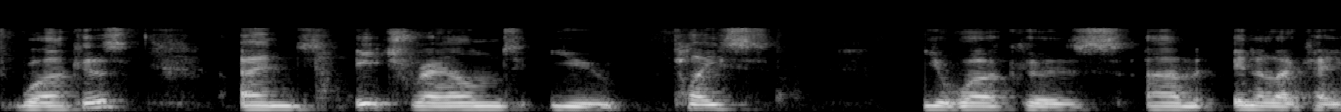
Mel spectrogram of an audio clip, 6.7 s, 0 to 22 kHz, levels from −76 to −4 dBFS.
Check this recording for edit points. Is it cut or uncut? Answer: uncut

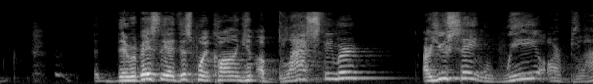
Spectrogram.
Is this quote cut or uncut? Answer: uncut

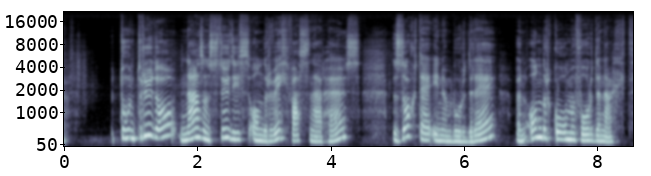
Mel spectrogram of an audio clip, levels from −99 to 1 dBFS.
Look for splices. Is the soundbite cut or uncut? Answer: uncut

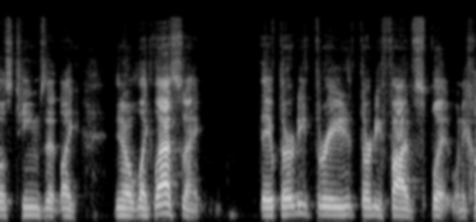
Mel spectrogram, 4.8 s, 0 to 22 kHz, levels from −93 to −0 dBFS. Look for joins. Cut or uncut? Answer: cut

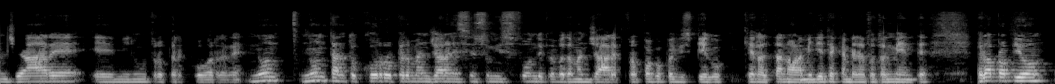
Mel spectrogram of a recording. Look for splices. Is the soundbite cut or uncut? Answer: cut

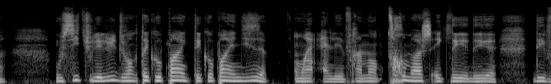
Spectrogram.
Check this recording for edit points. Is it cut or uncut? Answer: cut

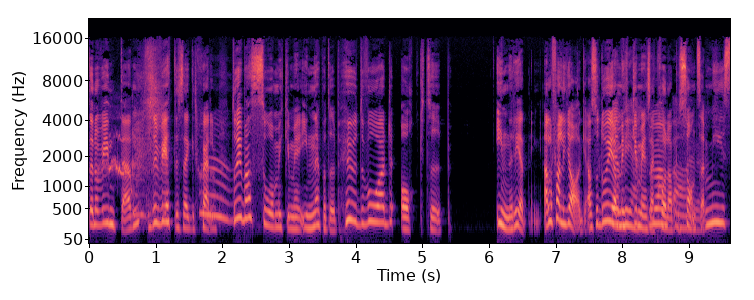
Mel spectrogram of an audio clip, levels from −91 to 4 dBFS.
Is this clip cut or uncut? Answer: uncut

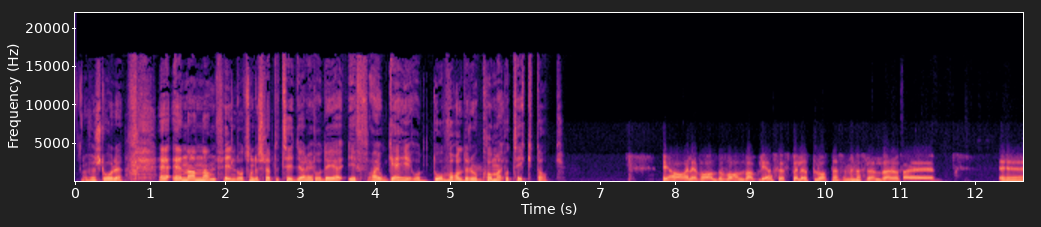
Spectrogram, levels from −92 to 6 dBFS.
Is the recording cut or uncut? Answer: cut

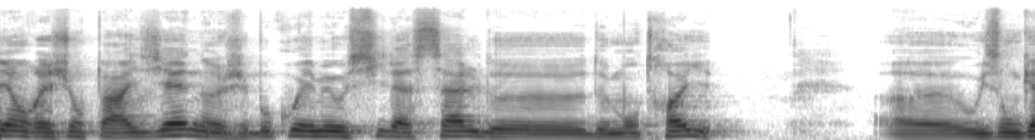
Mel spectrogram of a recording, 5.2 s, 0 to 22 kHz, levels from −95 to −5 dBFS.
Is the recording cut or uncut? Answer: uncut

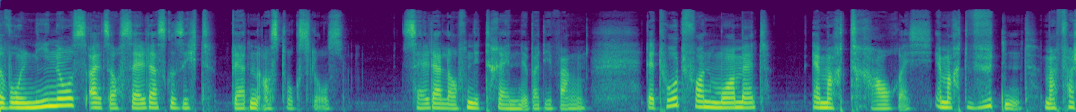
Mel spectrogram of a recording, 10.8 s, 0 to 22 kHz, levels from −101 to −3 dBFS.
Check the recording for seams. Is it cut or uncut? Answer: uncut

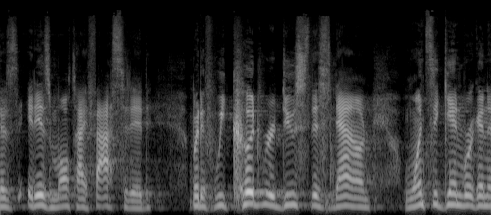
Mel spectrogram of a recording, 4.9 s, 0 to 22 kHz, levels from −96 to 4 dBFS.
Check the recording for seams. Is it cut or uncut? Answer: uncut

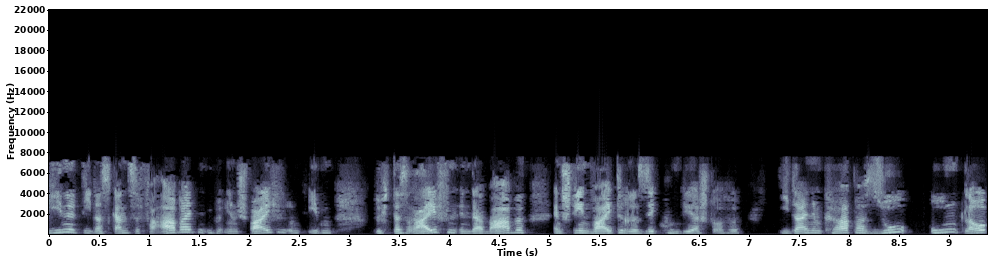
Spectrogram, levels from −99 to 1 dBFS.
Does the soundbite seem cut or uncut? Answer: uncut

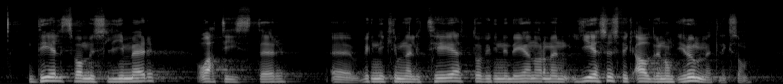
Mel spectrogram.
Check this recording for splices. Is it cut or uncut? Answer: cut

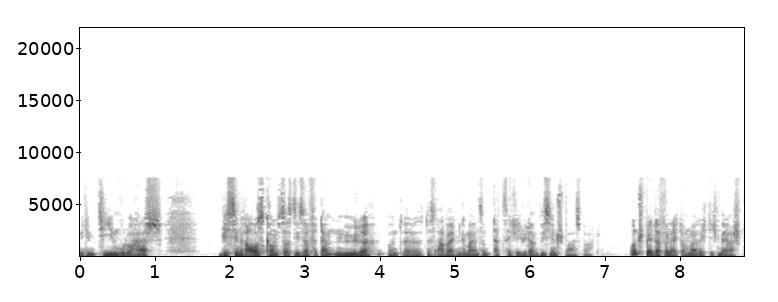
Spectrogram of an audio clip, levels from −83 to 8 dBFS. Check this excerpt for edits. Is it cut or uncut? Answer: uncut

